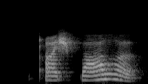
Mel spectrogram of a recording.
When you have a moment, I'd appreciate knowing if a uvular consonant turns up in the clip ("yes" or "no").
yes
